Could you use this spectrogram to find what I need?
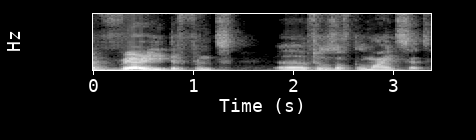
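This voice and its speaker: In a dark, mellow tone, a man speaks with a Turkish accent. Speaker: physics student giving a talk. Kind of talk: lecture. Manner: halting, many fillers.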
